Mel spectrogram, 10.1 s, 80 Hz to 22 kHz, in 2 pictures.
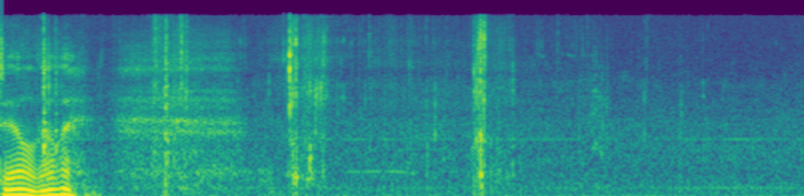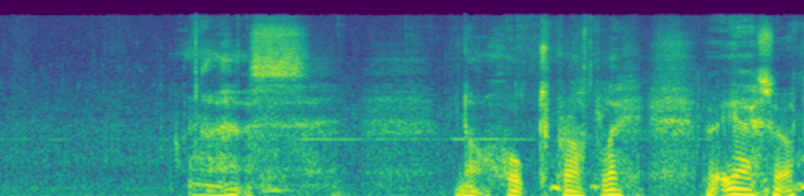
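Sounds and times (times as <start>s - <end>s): low outdoor background noise: 0.0s - 10.0s.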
